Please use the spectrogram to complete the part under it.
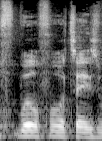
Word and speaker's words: Forte: Will Forte's Wikipedia page, the pronunciation thing says Forte, so I was right.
